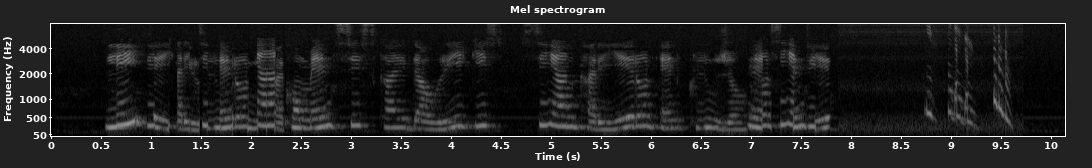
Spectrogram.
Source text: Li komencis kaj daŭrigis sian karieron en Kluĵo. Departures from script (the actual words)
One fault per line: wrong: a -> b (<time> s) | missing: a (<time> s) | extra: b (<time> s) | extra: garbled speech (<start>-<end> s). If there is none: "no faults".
extra: garbled speech (0.9-2.3 s)
extra: garbled speech (7.0-7.8 s)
